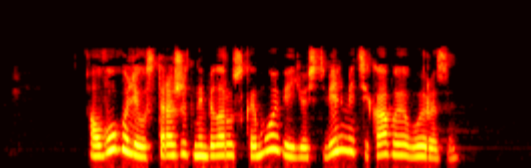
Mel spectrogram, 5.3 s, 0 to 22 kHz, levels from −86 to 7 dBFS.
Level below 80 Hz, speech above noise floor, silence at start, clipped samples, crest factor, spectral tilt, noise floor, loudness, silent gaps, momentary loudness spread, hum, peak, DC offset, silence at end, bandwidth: -64 dBFS; 62 dB; 0.9 s; under 0.1%; 16 dB; -4 dB/octave; -79 dBFS; -17 LUFS; none; 7 LU; none; -2 dBFS; under 0.1%; 0.75 s; 8 kHz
